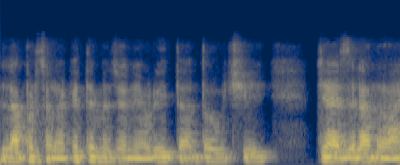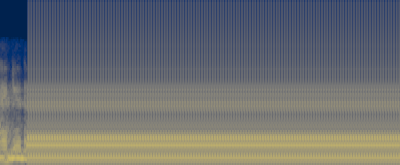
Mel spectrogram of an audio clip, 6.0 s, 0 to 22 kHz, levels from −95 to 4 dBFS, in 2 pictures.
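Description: At 3.21 s the speech freezes into a system hang loop. One 20 ms slice of buffered audio repeats to the end, producing a steady 50 Hz buzz.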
